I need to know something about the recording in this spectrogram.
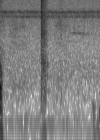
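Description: A quiet pause filled with a faint, steady, high-pitched chirring of insects, with one short snap about a second in from a footstep in dry brush.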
